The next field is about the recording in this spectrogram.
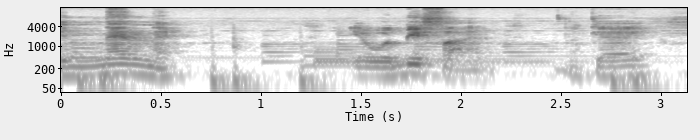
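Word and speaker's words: nenek: e k and again you don't need to spell the k all right so just say name it would be fine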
